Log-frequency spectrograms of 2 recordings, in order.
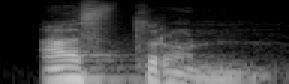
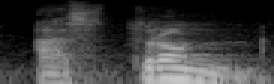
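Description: First: "Astron" stressed on AS; stress on first syllable. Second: "astrón" stressed on the O; stress on final syllable. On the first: Teacher first naming the Greek word, stress on the A of "Astron". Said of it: "o astrón más bien". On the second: Teacher correcting himself to an acute word, stress on the O of "astrón". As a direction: say "astrón" with the accent on the last syllable, TRON. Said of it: "con acento en la O". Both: Shown as a demonstration.

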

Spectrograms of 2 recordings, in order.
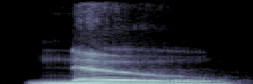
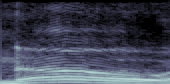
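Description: First: Low, drawn-out groan of disappointment; dismayed no. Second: High-pitched, drawn-out retold yell; mock yell. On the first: Retold or imitated. Host voicing fans let down by the quarterback, dismayed. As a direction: let the no sink low and slow. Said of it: "at times you're like". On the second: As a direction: imitate a panicked yell without much volume. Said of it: "he lets loose and I'm yelling".

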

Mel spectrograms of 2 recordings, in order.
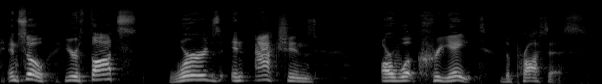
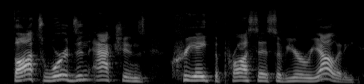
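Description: First: Slow, weighty, word by word; slow emphasis. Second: Said in the usual way. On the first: Real, not acted. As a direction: land each word: thoughts, words, actions. Slow emphatic teaching phrase.

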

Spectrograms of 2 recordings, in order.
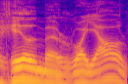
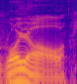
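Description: First: "Royal" said the French way, "rwa-yal"; French-accented English. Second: "Royal" tried the English way, "roy-al"; attempted English accent. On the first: Host stumbling over an English game title, French-accented "Royal". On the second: Host correcting his English accent on a game title, English-style "Royal". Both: Real, not acted. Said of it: "j'ai de la misère avec mon accent anglais".

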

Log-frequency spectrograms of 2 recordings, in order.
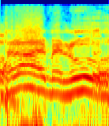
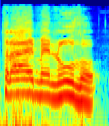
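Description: First: "Trae menudo" slow, both words leaned on; repeated slower. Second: "trae menudo" slow, each word weighted; stress on trae menudo. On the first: Host repeats advice when asked, slow and firm. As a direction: spell out "Trae menudo" again. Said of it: "¿Cómo?". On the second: Host repeating advice to travelers, slow and emphatic. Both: Shown as a demonstration.

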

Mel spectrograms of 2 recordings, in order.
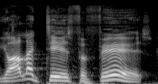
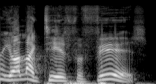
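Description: First: Put-on Brooklyn accent. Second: Louder, higher Brooklyn guy voice; a hammed-up Brooklyn dude; Brooklyn accent. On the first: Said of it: "be like". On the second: Quoting the Brooklyn dude again, louder in a Brooklyn accent. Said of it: "dudes from Brooklyn just busting out".

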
